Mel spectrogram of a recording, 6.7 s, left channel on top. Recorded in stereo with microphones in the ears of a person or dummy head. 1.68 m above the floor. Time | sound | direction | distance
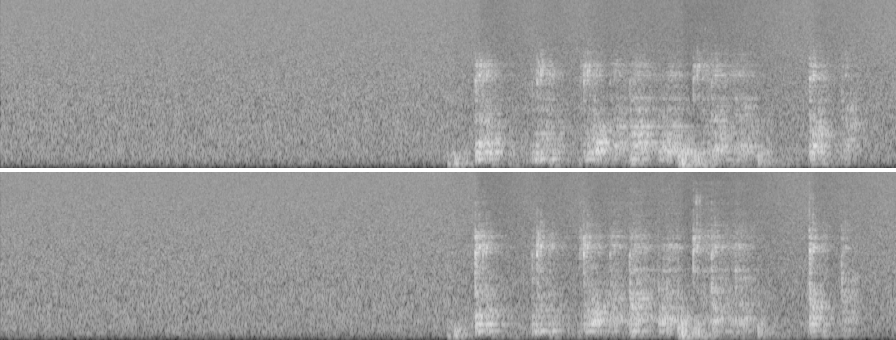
3.4 | a squeak | 50° right (ahead or behind) | 6.5 m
